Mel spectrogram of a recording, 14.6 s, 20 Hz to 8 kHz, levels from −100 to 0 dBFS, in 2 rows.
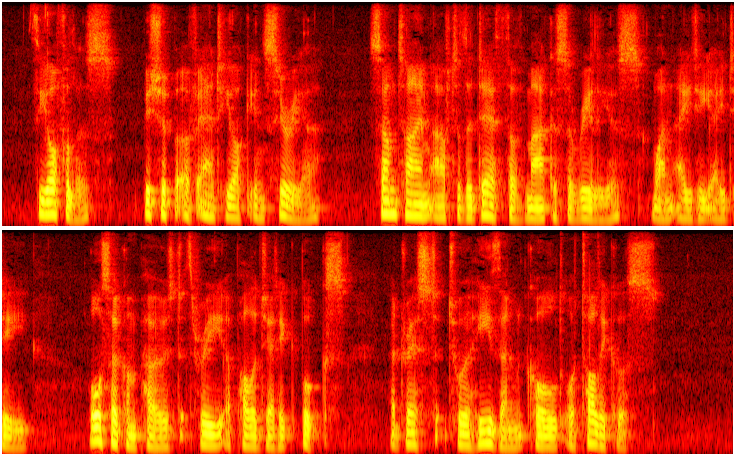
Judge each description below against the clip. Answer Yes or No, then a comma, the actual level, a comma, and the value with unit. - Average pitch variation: Yes, average, 3.1 semitones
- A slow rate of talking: Yes, slow, 110 wpm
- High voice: No, very low, 95 Hz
